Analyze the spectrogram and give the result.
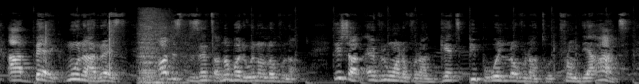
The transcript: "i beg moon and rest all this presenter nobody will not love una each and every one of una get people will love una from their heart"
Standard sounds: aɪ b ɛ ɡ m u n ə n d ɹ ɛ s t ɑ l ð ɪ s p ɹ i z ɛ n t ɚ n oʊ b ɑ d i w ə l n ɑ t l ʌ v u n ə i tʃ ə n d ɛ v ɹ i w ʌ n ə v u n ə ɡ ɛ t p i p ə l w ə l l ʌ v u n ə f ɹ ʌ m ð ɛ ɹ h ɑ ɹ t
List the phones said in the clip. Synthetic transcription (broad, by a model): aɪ b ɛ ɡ m u n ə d ɹ ɛ s t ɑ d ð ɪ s p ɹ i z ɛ n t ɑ n oʊ b ɑ d i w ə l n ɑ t l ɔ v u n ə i ʃ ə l ɛ v ɹ i w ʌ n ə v u n ə ɡ ɛ t p i p ə l w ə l l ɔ v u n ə f ɹ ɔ m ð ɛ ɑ h ɑ t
